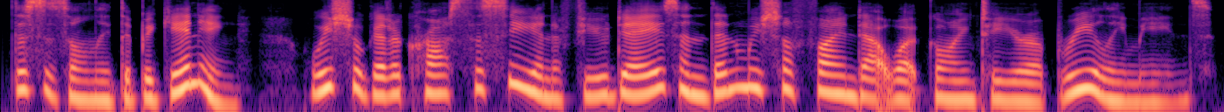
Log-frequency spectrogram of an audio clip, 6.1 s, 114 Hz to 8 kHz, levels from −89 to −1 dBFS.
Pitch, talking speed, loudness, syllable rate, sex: 220 Hz, 265 wpm, -18 LUFS, 6.0 syllables/s, female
